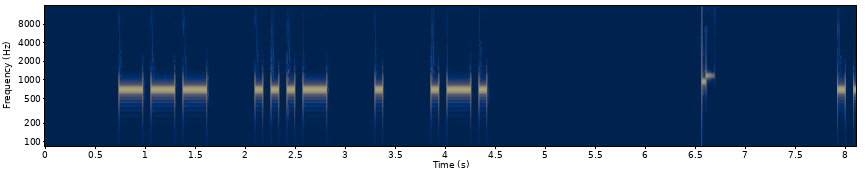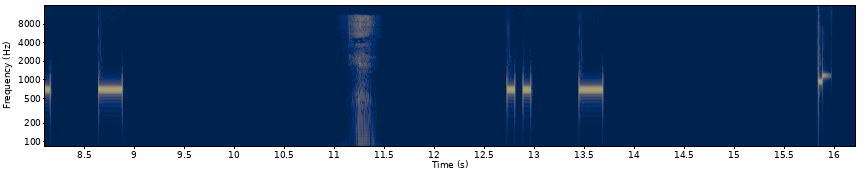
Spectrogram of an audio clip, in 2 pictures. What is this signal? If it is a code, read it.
Morse code, heard as a keyed tone, about 15 wpm, spaced as for 11 wpm, 700 Hz. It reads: OVER IT IT
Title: 2x Character Spacing - Top 100 Words - 15wpm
